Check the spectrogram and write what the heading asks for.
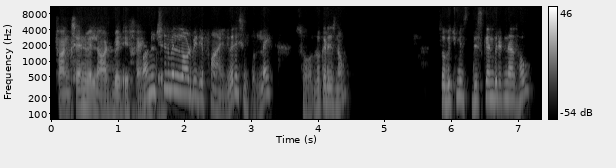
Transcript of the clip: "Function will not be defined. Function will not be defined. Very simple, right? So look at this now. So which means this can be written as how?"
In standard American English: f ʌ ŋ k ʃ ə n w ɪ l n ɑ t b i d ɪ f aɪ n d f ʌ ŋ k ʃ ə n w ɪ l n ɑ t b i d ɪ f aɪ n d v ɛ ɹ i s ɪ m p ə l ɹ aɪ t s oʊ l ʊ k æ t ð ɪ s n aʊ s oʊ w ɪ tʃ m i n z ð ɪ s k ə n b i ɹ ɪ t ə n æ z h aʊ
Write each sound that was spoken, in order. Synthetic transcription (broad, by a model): f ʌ ŋ k ʃ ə n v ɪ l n ɑ t b i d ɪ f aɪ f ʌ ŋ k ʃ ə n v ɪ l n ɑ t b i d ɪ f aɪ n d v ɛ ɹ i s ɪ m p ə l l aɪ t s oʊ l ʊ k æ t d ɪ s n aʊ s oʊ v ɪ tʃ m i n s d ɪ s k ə n b i ɹ ɪ t ə n æ z h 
